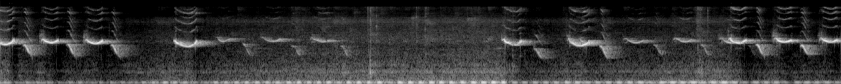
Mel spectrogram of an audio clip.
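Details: Sooty-headed bulbul lure song for provoking quiet bulbuls to sing: bright, bubbly whistled phrases of short rising and falling notes in quick bursts, pausing mid-clip, over a steady low engine hum.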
